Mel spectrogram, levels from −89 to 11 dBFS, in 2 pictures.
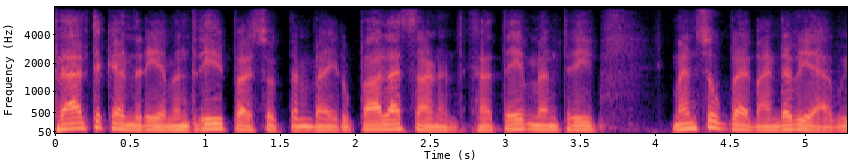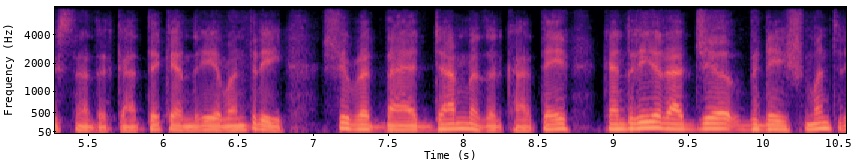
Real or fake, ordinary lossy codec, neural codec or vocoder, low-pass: fake; none; codec, 16 kHz, 1.1 kbps, Voila-Tokenizer; none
